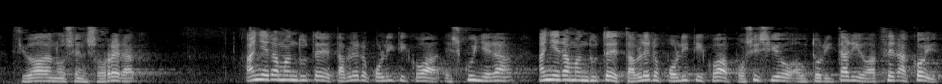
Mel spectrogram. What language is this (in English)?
Basque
